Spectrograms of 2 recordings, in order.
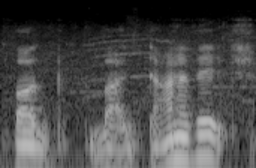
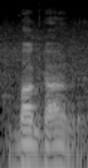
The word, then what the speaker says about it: Bogdanovic: Bogdanovich. I'm gonna mess up names. I'm not gonna get into it. No, you said it right. Bogdanovich.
